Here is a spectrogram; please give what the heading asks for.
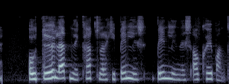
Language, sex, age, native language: Icelandic, female, 11, Icelandic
